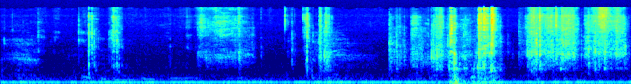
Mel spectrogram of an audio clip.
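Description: Quiet rustling and light crinkling of paper die-cuts and a sticker sheet being handled on a craft mat, with soft clicks and taps; the handling is busiest about two thirds of the way in.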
